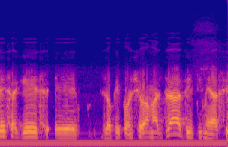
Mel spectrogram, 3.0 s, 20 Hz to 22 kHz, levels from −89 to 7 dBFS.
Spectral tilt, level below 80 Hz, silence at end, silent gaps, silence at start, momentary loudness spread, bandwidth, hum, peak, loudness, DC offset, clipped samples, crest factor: -6.5 dB/octave; -60 dBFS; 0 s; none; 0 s; 8 LU; 8.4 kHz; none; -6 dBFS; -21 LUFS; under 0.1%; under 0.1%; 16 dB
